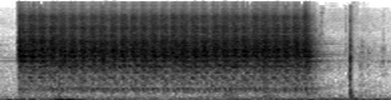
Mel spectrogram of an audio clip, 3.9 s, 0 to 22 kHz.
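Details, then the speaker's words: 1976 Chevrolet C30 dually with a 454 and a freshly installed Holley Sniper EFI and HyperSpark. Fast, even cranking with no firing, after one brief pop earlier: cranks but won't start. Owner suspects ignition timing, with cranking timing set at 15 degrees. "all right we got nothing we're not even popping off so i'm just not sure"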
